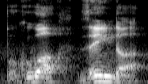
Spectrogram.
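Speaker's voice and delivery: loud, hammed-up movie dubber; big stock voice-over voice, played for laughs; mock Japanese dub voice. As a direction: imitate that really deep dub voice. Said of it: "that really deep voice".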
